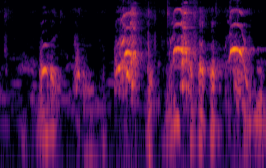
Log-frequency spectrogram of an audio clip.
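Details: Grey francolin call, used to call other francolins: a series of harsh, ringing notes with strong overtones, short at first, then louder and longer, about five notes in three seconds, over a quiet background.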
